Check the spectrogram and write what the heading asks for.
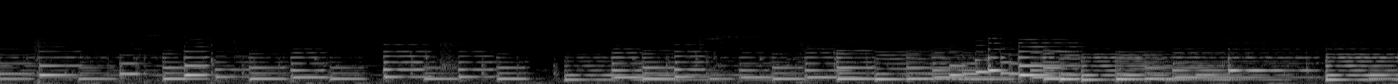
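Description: Upright piano being played: a flowing melody over a repeating accompaniment. There is a brief pause about five seconds in, and a quick rising run of notes near ten seconds.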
